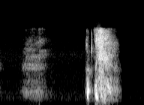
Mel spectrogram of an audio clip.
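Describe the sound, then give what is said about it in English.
A single loud human sneeze: a short breathy inhale, a brief pause, then a sharp explosive burst that trails off, with nothing else around it. “I'm gonna sneeze. Hold on.”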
